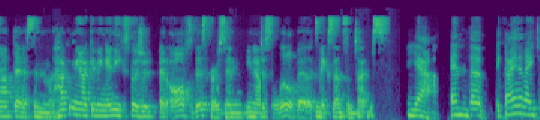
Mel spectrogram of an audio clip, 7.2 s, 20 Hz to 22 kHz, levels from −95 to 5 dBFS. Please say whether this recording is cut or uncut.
cut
